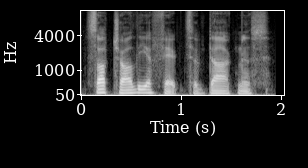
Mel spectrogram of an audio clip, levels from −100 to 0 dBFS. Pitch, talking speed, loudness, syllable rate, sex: 100 Hz, 175 wpm, -19 LUFS, 5.0 syllables/s, male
